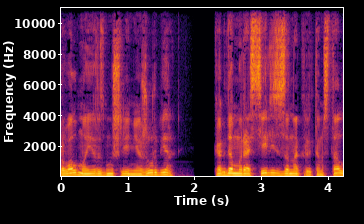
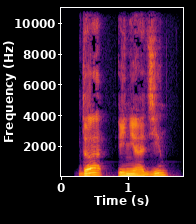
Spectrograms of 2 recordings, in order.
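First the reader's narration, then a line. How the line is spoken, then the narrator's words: Calm reply. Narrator (Russian): спокойно ответил я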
